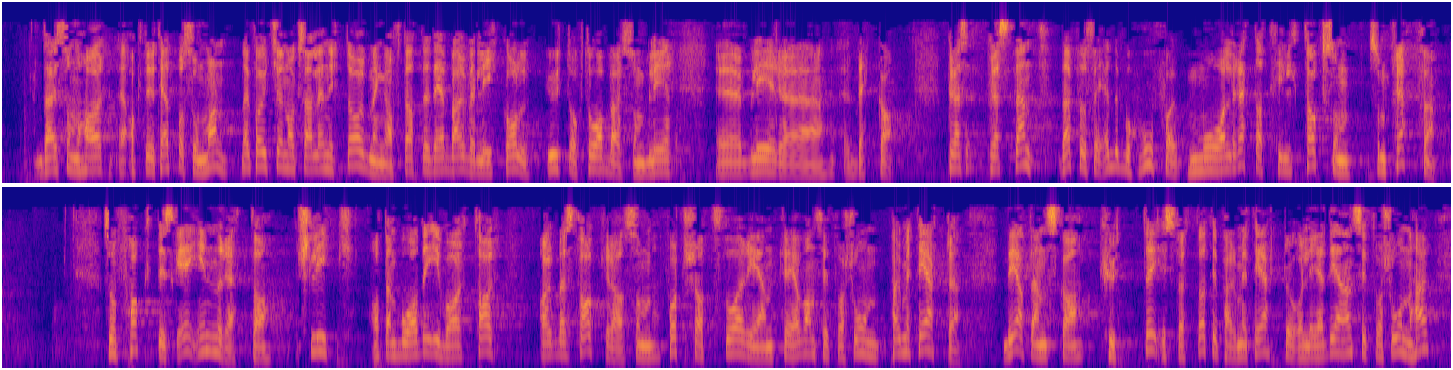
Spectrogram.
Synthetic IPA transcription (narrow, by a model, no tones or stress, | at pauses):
d̪æɪsɔmɦɑɾɑkt̪ɪʋɪt̪ʰeːt̪̚pʰɔsʊmːəɳd̪æɪfoːɾɪçːənɔkːsæːlənʏt̪ːəɔɾd̪nɪŋɑfd̪ɛɑt̪d̪ɛæbæːɾəʋɛːliːkəhɔlː | ʉːt̪əɔkt̪ʰoːbəɾsɔmblɪɾ | blɪɾ | d̪ɛkːɑ̰ | pʰɾɛpʰɾɛsɪd̪ɛnt̪d̪æɾfɔɾʂɔɛɖ̪ɛbəhuːfɔɾmoːlɾɛt̪ːɑt̪ʰɪlt̪ʰɑːksɔmsɔmt̪ʰɾɛfːə | sɔmfɑkt̪ɪskɛɾɪnɾɛt̪ːɑʂɭiːkʔɑt̪̚d̪ɛnboːd̪əɪʋɑːɾt̪ʰɑːɾʔɑɾbæɪst̪ʰɑːkəɾɑsɔmfɔʈʂɑt̪ːst̪oːɾɪɛnkʰɾeːʋʋɑnsɪt̪ʉɑʂuːnpʰæɾmɪt̪ʰeːʈə | d̪ɛɑt̪̚d̪ɛnskɑkʰʉt̪ːəʔɪst̪œt̪ːɑt̪ʰɪlpʰæɾmɪt̪ʰeːʈəɔleːd̪əɪd̪ɛnsɪt̪ʉɑʂuːnən̩ɦæːɾ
